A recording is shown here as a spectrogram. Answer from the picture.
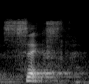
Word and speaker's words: sixth: to say this is sixth so I think this one's hard to pronounce because you say six and the th sound is very very difficult uh for some non-english speakers um and so sixth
